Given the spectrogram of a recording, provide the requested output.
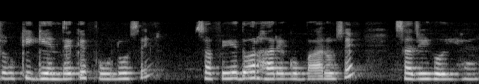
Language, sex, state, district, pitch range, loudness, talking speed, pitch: Hindi, female, Uttar Pradesh, Lalitpur, 250-275 Hz, -15 LUFS, 160 wpm, 255 Hz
